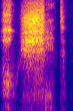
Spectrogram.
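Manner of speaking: whispered dread, barely voiced; hushed awe. Fan reacting to finally meeting the villain, hushed. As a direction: let it out as an awed whisper.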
